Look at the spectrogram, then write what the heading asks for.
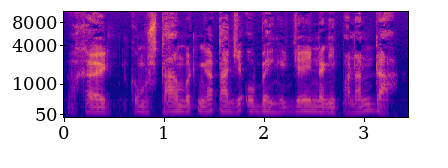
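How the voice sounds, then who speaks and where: A man's voice: mid-range voice, fairly even intonation, brisk, sharp tone. A man acting an inquisitive, gossipy villager in a radio drama.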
